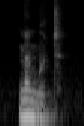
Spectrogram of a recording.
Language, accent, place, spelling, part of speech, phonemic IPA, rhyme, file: French, France, Paris, mammouth, noun, /ma.mut/, -ut, LL-Q150 (fra)-mammouth.wav
- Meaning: 1. mammoth (extinct elephant-like mammal) 2. mammoth (something very large)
